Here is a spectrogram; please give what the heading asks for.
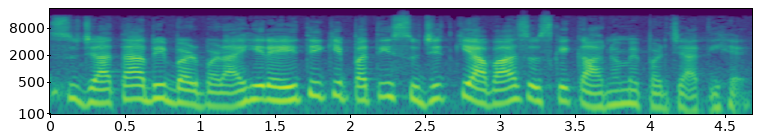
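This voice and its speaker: A woman's voice: on the low side, lively intonation, moderate pace. A woman reading scripted narration as the storyteller of a moral tale.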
